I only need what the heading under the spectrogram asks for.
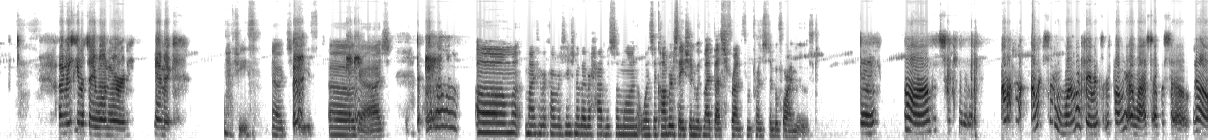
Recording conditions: poor sound quality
